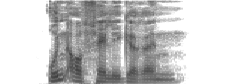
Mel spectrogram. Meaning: inflection of unauffällig: 1. strong genitive masculine/neuter singular comparative degree 2. weak/mixed genitive/dative all-gender singular comparative degree
- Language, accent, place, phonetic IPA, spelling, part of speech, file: German, Germany, Berlin, [ˈʊnˌʔaʊ̯fɛlɪɡəʁən], unauffälligeren, adjective, De-unauffälligeren.ogg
